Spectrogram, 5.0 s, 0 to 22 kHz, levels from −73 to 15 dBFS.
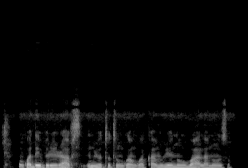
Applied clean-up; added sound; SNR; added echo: none; none; none; none.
